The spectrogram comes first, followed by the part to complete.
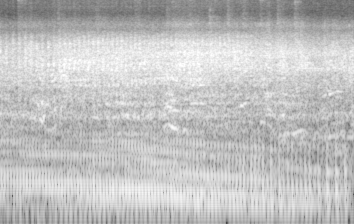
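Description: Small motorcycle engine running close by, with a steady low pulsing note that builds over the first couple of seconds as the bike moves off.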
